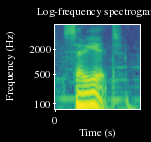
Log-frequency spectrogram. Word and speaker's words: Sarriette: Savory in French is pronounced Sarriette and spelt S-A-R-R-I-E-T-T-E.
